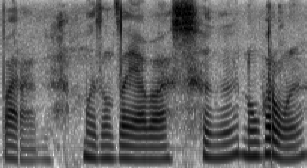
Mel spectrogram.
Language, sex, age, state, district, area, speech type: Bodo, female, 18-30, Assam, Baksa, rural, spontaneous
